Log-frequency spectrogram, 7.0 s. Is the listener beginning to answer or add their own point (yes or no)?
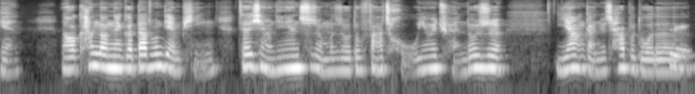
yes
